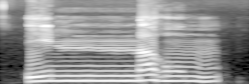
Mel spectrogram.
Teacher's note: نون مشدد ہے یہاں پہ غنہ کریں گے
